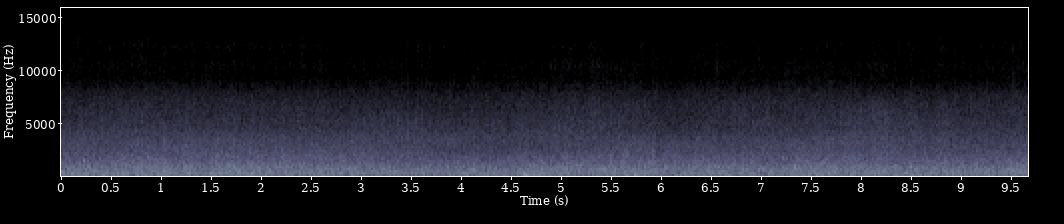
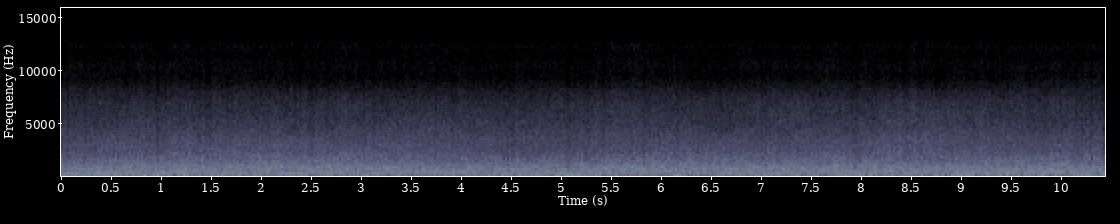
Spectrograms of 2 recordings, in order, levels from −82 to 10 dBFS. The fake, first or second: second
